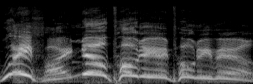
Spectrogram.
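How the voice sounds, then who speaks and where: Faint music plays behind a man doing a put-on character voice at a moderate pace. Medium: read story. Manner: broken grammar, simple.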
